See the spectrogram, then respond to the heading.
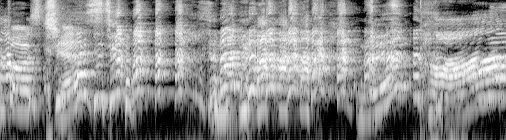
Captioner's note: laughter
